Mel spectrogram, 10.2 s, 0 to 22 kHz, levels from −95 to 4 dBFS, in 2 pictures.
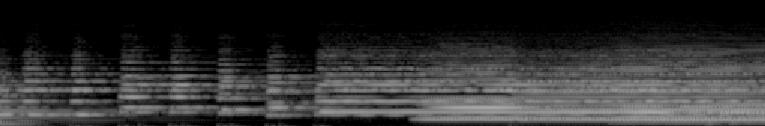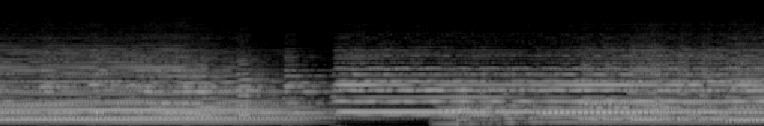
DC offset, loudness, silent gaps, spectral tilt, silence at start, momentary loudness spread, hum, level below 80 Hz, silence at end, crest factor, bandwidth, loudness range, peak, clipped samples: under 0.1%; -37 LUFS; none; -7 dB/octave; 0 s; 9 LU; none; -84 dBFS; 0 s; 14 dB; 10.5 kHz; 3 LU; -22 dBFS; under 0.1%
